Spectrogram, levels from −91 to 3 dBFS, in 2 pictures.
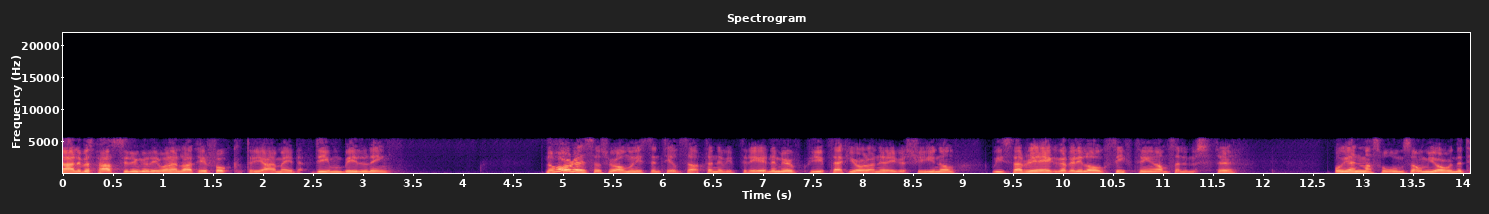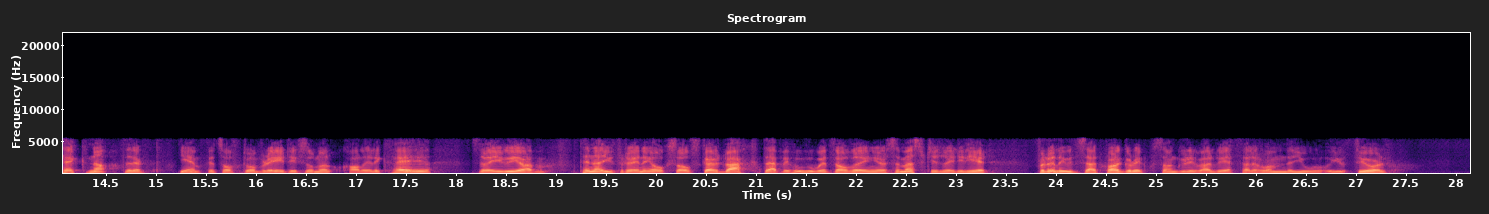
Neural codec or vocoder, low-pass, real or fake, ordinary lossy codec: codec, 16 kHz in and 24 kHz out, 0.4 kbps, LongCat-Audio-Codec, fine tuned four codebook decoder; 5.4 kHz; fake; none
